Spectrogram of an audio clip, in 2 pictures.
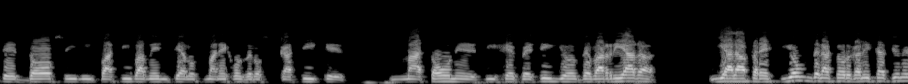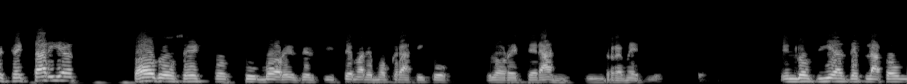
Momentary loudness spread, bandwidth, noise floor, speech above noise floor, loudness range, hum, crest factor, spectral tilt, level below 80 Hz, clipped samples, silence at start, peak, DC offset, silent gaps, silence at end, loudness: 11 LU; 5 kHz; -43 dBFS; 22 dB; 6 LU; none; 18 dB; -6 dB/octave; -56 dBFS; under 0.1%; 0.05 s; -4 dBFS; under 0.1%; 3.50-3.56 s, 13.69-13.89 s, 15.76-15.95 s, 16.39-16.88 s; 0 s; -21 LUFS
